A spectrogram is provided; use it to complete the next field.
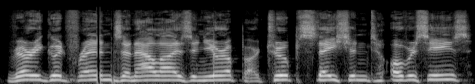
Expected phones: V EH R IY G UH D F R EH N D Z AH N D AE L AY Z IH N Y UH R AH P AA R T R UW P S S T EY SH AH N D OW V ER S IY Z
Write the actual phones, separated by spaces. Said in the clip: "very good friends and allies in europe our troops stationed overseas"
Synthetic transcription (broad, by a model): V EH R IY G UH D F R EH N D Z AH N AE L AY Z IH N Y UH R AH P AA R T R UW P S S T EY SH AH N D OW V ER S IY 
